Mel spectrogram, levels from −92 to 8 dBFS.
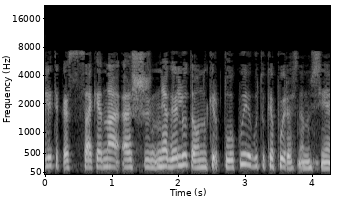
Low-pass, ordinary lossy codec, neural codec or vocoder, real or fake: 7.2 kHz; MP3, 32 kbps; none; real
